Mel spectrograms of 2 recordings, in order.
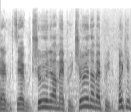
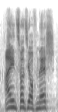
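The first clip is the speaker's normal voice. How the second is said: ordinary talk, nothing marked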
